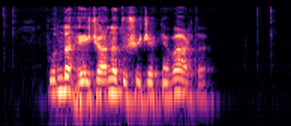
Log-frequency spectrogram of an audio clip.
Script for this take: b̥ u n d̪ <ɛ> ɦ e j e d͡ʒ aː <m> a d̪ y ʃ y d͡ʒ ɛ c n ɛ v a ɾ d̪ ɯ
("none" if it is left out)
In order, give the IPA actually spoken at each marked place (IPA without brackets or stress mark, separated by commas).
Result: a, n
